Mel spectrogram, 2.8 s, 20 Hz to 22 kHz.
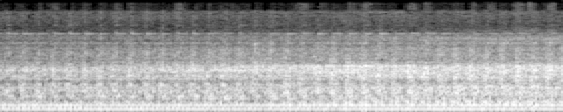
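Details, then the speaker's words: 1997 Myford VM-F milling machine table power feed, working once the drill spindle is switched on: quiet steady motor hum with even low drone, no grinding or clunks; feed runs smoothly. "Maybe the drill has to be on. So, let's turn it on. Right. Ah, there we go. Power feed, baby."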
